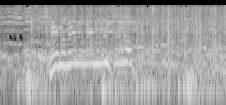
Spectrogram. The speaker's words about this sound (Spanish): Ya estamos a la altura del Instituto Diego de Goma y Quesada y los sonidos que oímos son internos del interior del paso de misterio.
